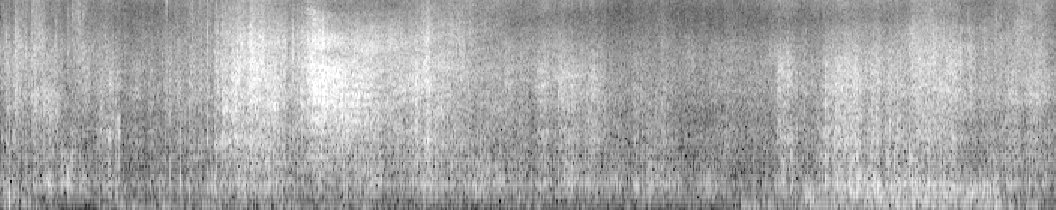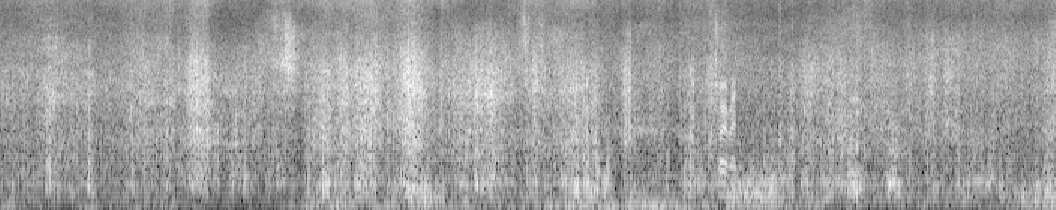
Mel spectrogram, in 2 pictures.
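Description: Wind buffeting the camera's microphone while snowboarding downhill, mixed with the board's edge scraping over snow, swelling louder in several surges through the turns.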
